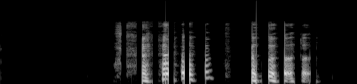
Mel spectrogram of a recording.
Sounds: Laughter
